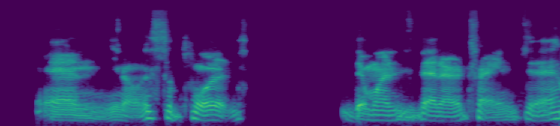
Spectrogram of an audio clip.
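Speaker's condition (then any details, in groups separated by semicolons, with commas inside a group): Cerebral palsy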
